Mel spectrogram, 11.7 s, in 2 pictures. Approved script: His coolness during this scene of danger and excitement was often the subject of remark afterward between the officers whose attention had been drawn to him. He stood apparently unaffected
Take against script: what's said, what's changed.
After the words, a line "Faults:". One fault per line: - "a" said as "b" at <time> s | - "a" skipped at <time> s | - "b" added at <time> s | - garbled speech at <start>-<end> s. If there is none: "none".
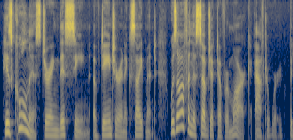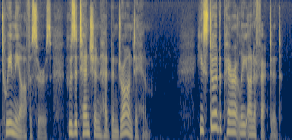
His coolness during this scene of danger and excitement was often the subject of remark afterward between the officers whose attention had been drawn to him. He stood apparently unaffected
Faults:
none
